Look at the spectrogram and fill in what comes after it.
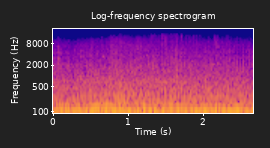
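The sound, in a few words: tank gun shot in a video game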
